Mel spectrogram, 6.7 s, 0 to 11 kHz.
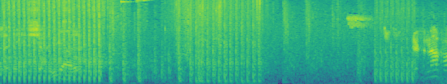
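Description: Rapid automatic gunfire from a PS4 shooter video game, loud bursts of fast repeated shots in several volleys with short gaps between them.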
